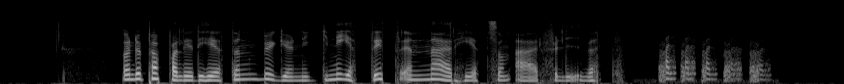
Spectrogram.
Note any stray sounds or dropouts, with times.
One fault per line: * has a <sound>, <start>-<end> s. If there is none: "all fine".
* has a laugh, 6.6-7.7 s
